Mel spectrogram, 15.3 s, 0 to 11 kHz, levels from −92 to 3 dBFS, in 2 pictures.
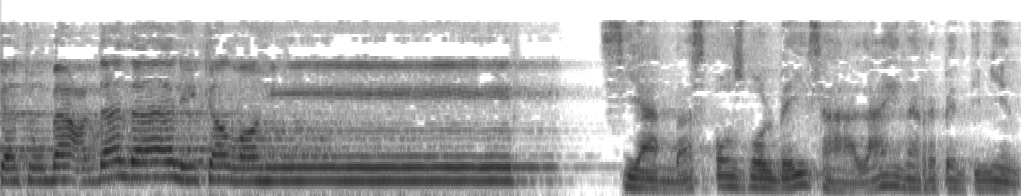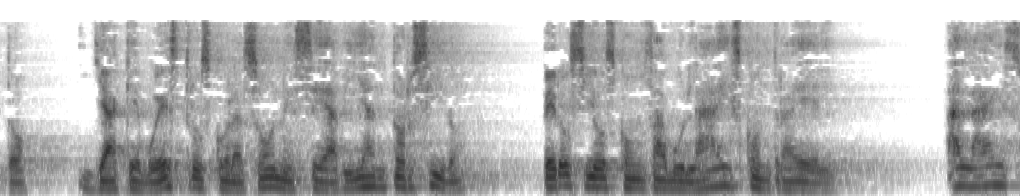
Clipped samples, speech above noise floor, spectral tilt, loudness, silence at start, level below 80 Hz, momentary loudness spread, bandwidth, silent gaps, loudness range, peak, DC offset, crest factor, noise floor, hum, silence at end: under 0.1%; 41 dB; -4.5 dB/octave; -23 LUFS; 0 s; -54 dBFS; 11 LU; 8 kHz; none; 6 LU; -4 dBFS; under 0.1%; 20 dB; -64 dBFS; none; 0 s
